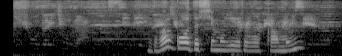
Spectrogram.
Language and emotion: Russian, neutral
